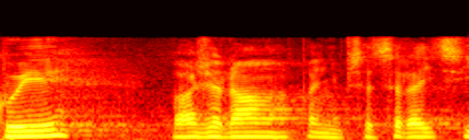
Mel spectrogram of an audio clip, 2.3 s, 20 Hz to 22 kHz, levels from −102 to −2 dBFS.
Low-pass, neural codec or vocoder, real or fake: 7.2 kHz; none; real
